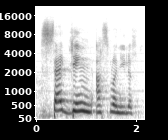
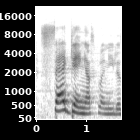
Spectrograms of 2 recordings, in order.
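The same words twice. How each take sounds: First: "Seguem" drawn out slowly, the final nasal held; stress on seguem. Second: "Seguem" said slow and low, ending on a clear nasal; slow, low repeat of "Seguem"; stressed plural repeat. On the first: Teacher drawing out "Seguem" slowly to show the plural. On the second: Teacher repeating "Seguem" slow and low for emphasis. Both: Shown as a demonstration. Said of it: "Não segue as planilhas".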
